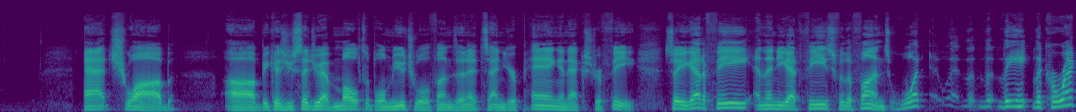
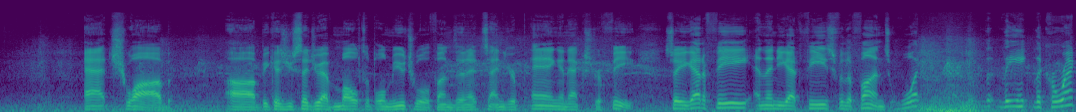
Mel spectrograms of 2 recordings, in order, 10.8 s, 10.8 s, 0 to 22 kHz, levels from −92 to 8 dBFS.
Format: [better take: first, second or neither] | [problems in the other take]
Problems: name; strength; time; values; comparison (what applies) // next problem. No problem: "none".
first | wind noise on the microphone; occasional gusts; 15 dB below the speech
